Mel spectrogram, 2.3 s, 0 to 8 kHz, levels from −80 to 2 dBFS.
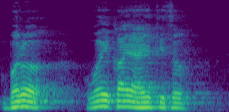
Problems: constant background noise, background conversations at intervals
